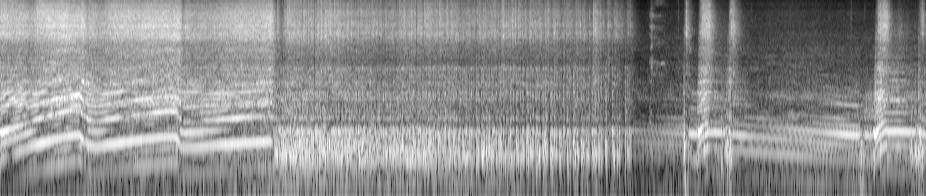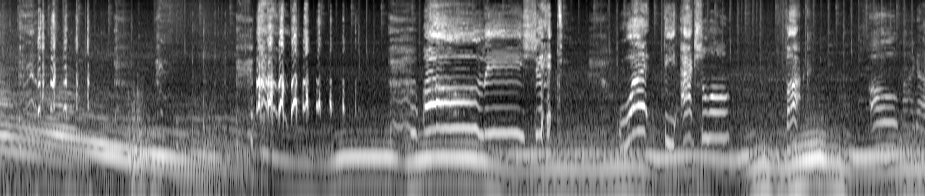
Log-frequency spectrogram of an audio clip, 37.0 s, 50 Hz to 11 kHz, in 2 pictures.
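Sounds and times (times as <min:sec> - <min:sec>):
car engine revving: 0:00.0 - 0:37.0
exhaust crackles and pops: 0:03.5 - 0:15.5, 0:16.9 - 0:26.4.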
